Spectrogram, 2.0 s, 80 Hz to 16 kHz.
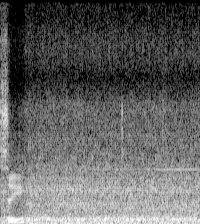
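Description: Chevrolet Duramax 6.6-litre LMM V8 turbo-diesel idling steadily.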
